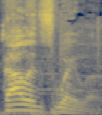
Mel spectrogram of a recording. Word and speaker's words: Valenzuela: Valenzuela. Valenzuela. Okay, Richie Valens, like Valenzuela.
